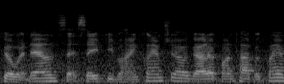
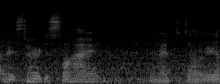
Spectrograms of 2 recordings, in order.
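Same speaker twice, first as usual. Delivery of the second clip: normal talking voice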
